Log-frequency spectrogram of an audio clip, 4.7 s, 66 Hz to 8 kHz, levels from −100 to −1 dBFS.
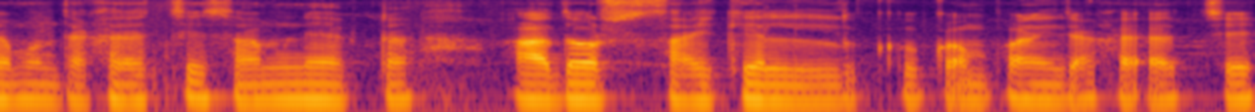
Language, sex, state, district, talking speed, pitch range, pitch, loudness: Bengali, male, Bihar, Katihar, 140 wpm, 105-115 Hz, 110 Hz, -22 LUFS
